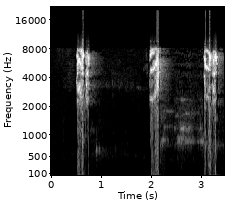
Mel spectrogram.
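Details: Lovebird chick after therapy giving its ngeriwik twitter: three harsh, high double-noted chirps about a second and a half apart, with faint softer notes between them.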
